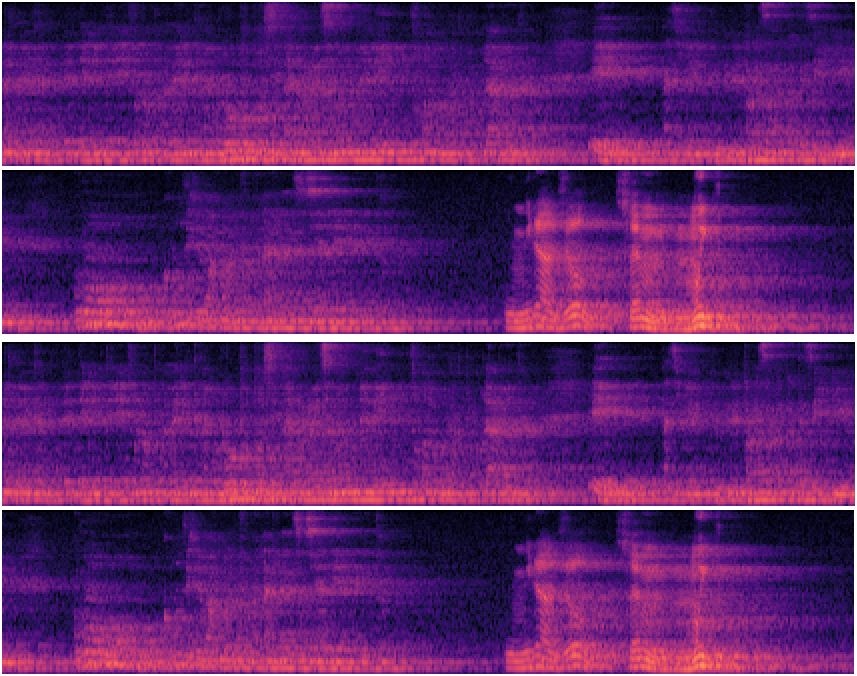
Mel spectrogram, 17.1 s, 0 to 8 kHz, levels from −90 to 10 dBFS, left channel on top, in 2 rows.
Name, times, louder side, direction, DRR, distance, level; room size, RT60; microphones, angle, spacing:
voice 1, 0.0-8.9 9.2-12.4, equal, 25° right, -7 dB, 4.1 m, -30 dB
voice 2, 13.5-14.4 14.7-15.7, left 1 dB, 20° left, 6 dB, 0.9 m, -22 dB
20.0 x 8.7 x 7.6 m, 2.9 s
head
